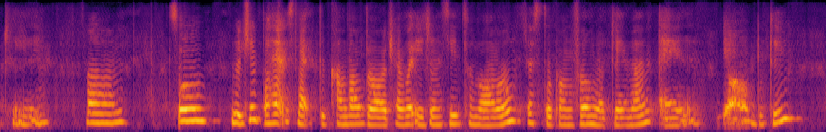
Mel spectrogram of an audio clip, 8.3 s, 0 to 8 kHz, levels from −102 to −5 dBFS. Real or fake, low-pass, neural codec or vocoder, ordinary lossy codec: fake; none; codec, 16 kHz, 1 kbps, FreqCodec, smaller model; none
